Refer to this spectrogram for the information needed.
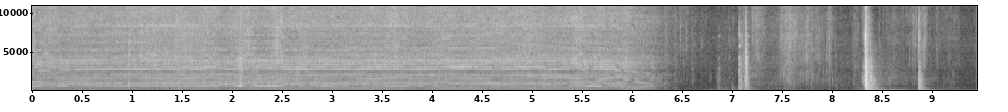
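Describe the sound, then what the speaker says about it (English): A small portable vacuum cleaner in a camper van whines steadily with a high motor hum, then powers down around six seconds, followed by a few scattered clicks and knocks. "this portable vacuum cleaner"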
